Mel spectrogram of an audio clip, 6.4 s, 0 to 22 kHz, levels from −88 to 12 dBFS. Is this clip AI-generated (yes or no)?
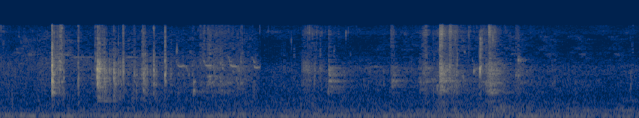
no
